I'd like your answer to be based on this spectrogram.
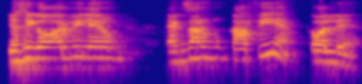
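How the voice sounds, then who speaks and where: A man's voice: high voice, moderate pace, pushed and bright. A man teaching a grammar lesson to a class, often asking students questions and then answering them himself.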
